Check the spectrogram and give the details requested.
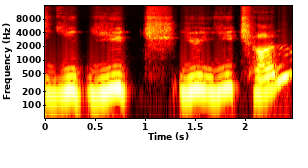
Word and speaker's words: Yi Chun: Oh, you pronounced the J. Okay, so it's Yi Chun.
